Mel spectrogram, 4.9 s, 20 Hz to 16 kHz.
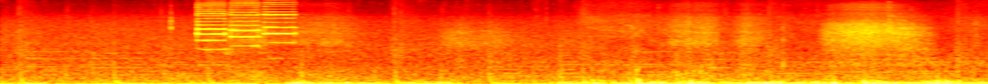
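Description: A JJRC X1 brushless quadcopter drone controller powers on with a brief, bright beeping chime about a second in, set against low rumbling handling noise and faint background sounds.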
